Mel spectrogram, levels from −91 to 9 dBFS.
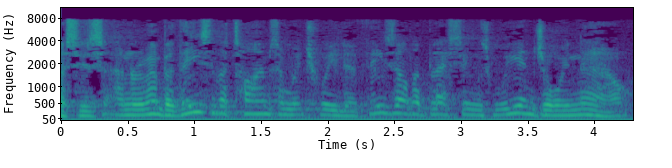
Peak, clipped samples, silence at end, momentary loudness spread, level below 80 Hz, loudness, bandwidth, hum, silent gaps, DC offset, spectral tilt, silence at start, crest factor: -18 dBFS; under 0.1%; 0 s; 7 LU; -56 dBFS; -34 LUFS; 8.2 kHz; none; none; 0.6%; -4 dB/octave; 0 s; 16 dB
